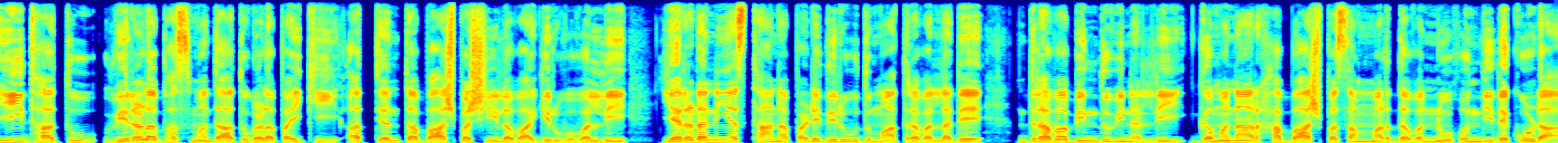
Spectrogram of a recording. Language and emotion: Kannada, neutral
